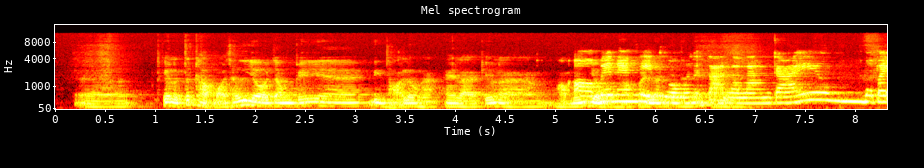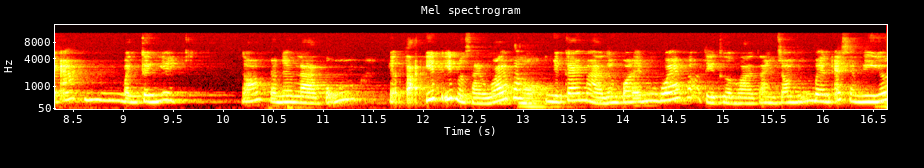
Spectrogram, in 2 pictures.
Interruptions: present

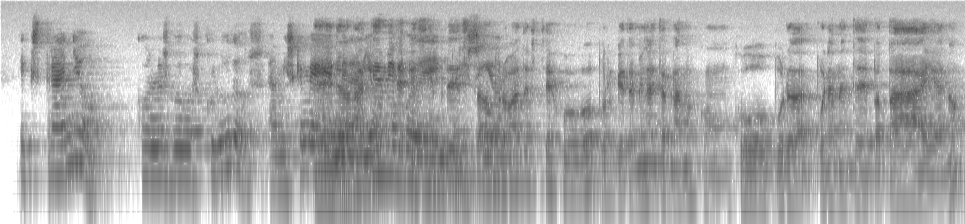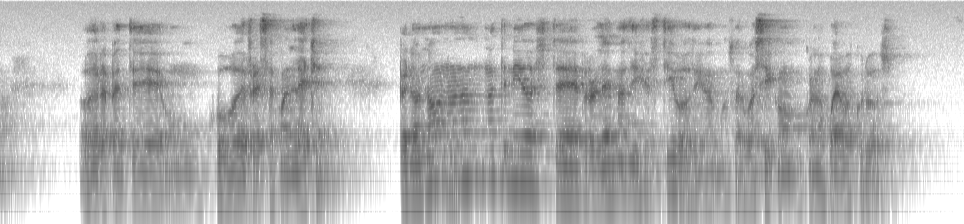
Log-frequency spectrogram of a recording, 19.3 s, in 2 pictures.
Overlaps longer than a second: present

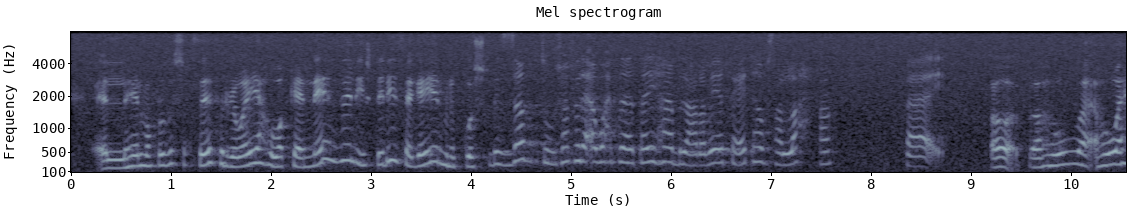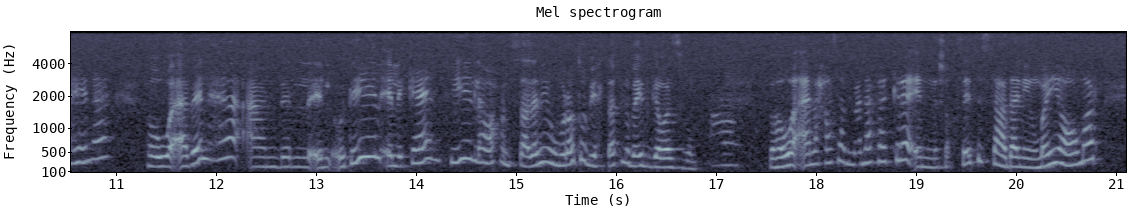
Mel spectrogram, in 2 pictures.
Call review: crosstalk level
none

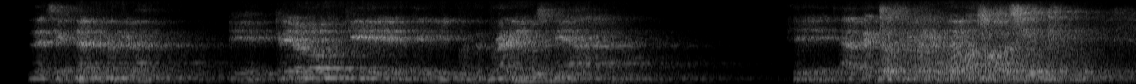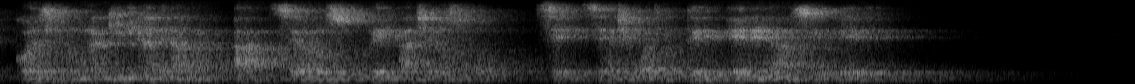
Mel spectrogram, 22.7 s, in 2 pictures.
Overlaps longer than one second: present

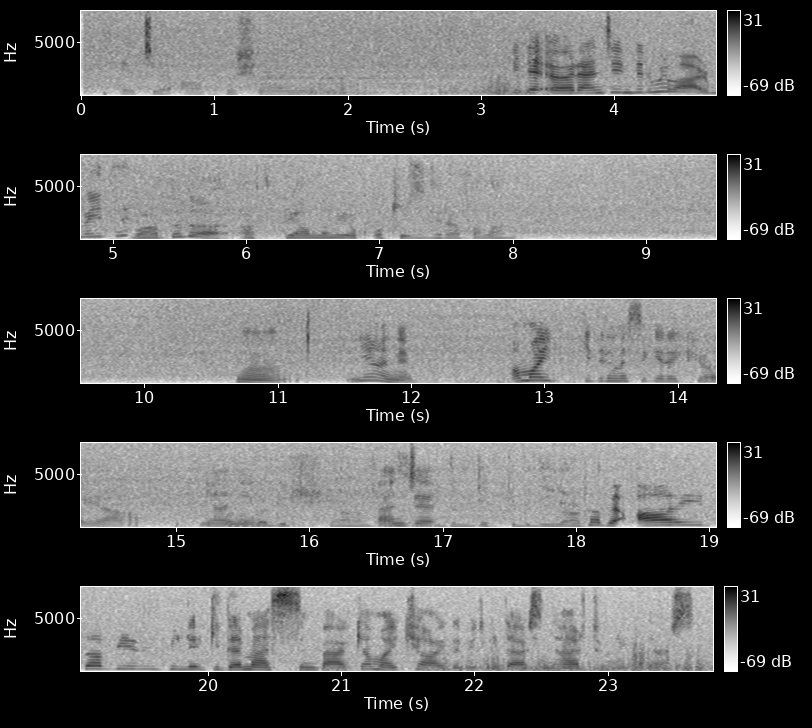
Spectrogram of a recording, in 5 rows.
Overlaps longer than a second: none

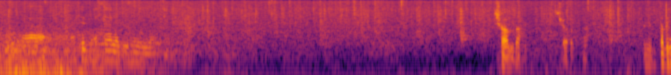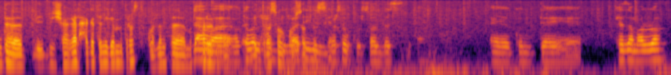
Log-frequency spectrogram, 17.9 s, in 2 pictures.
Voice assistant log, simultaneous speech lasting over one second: present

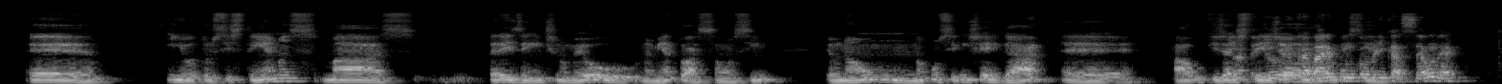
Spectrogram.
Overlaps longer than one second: present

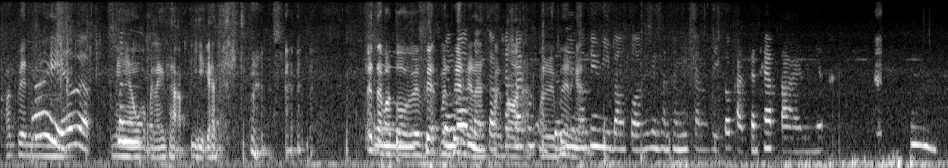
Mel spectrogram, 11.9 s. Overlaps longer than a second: present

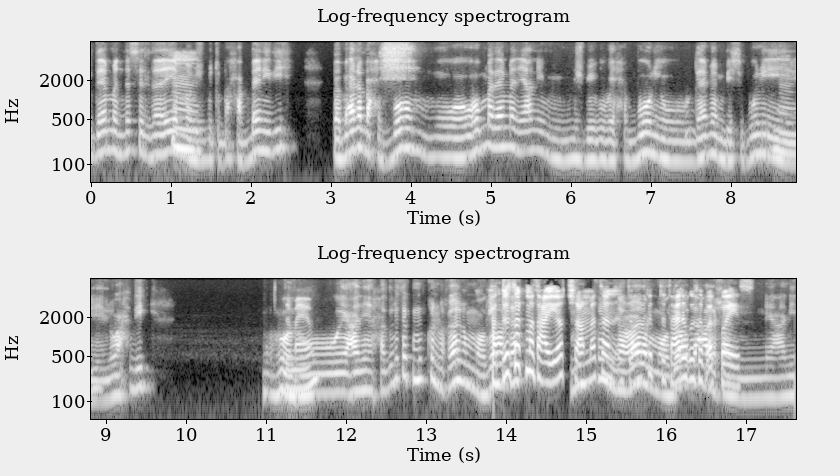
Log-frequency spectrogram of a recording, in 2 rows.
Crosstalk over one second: present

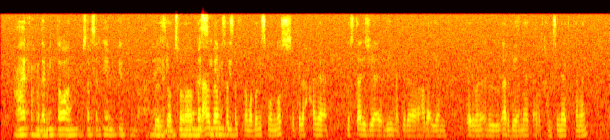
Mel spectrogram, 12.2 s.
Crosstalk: present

